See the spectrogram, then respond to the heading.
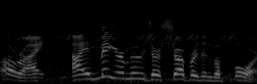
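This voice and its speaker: A man's voice: sits high, animated, heavy background noise. A man voicing a brash young speedster hedgehog in a cartoon fan dub, taunting and drawing out his words. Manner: brash, taunting, drawn-out delivery. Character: Sonic, cocky young male speedster hedgehog. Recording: loud music behind the voice.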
